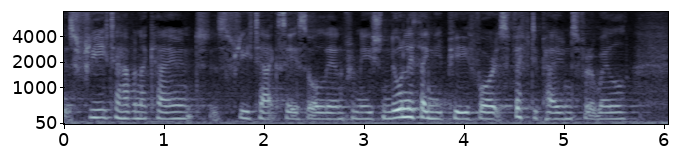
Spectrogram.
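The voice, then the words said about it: Scottish accent. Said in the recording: “I have a Scottish accent”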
